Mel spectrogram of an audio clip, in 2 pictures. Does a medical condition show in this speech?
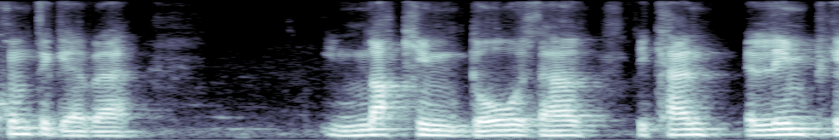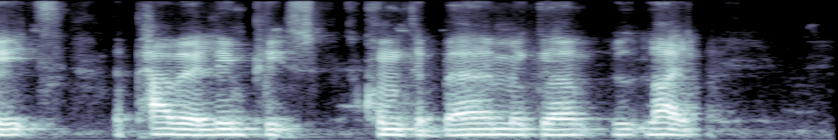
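Yes: stutter; stutter since school years, much worse in childhood, had special help with breathing control and speaking; stutter persists, milder than in school years; cannot talk straight, tries to speak slowly, needs time to speak; here prolonged sounds, blocks.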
